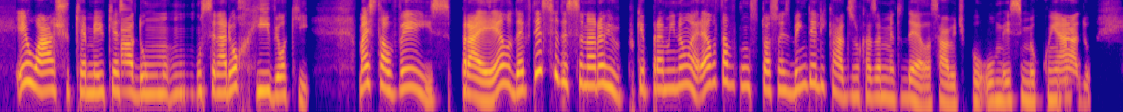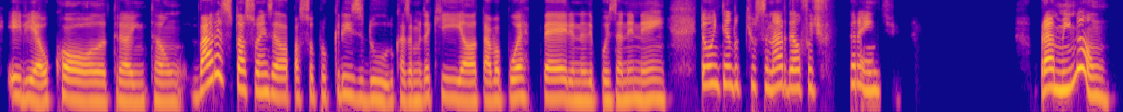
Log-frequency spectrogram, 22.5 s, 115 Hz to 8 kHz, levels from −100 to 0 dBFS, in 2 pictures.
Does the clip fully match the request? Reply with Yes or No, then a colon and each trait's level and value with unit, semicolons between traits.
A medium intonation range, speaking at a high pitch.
No: wide, 6.9 semitones; high, 225 Hz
